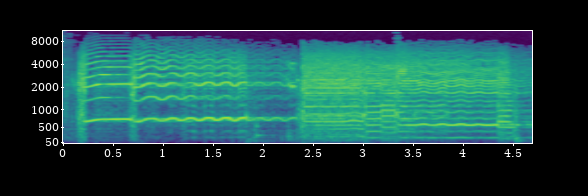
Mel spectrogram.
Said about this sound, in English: So that really gives your playing more sustain and more depth and dimension, and that's going to help you sound better as opposed to, you know, playing with a dry signal. Right? It doesn't sound as good. Let me put the reverb and the delay back on.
